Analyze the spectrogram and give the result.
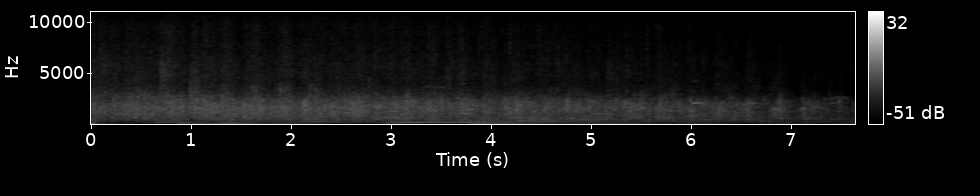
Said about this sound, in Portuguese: Dá uma salva de palmas para os dois aqui.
